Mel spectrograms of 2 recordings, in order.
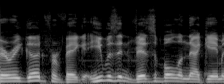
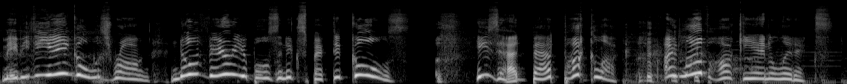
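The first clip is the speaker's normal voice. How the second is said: high, sugary fake-enthusiastic gushing; fake lying voice; 7 semitones higher than usual. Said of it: "this is your line voice".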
